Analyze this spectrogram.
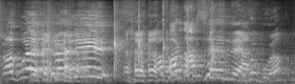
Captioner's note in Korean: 즐거운 웃음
